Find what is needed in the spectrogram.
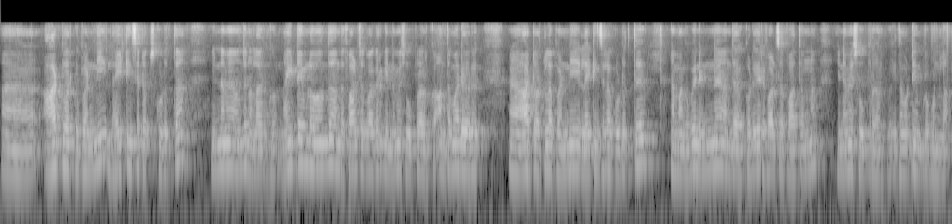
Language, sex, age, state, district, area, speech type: Tamil, male, 18-30, Tamil Nadu, Erode, rural, spontaneous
